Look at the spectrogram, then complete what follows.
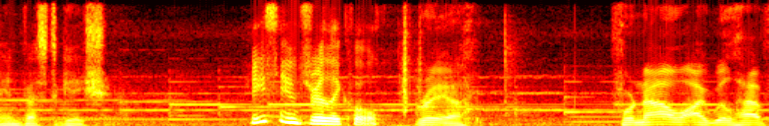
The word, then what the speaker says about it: Rhea: There's Lady Reyes. Or Rhea, excuse me. I keep pronouncing her name wrong.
